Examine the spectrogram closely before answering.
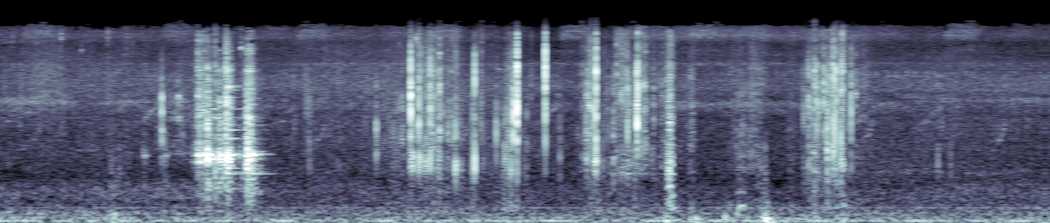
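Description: Plastic food pouch crinkling and crackling as it is picked up and handled, in bursts, over a steady low rumble from a canister gas stove burner heating a pot of water.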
